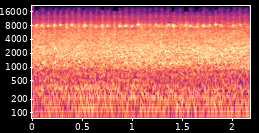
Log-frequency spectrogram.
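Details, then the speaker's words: Nissan R31 Skyline TI petrol engine idling after exhaust leak repair: steady idle with a faint, quick light ticking, typical hydraulic lifter tick; exhaust leak gone, runs smooth. "just typical Li The Tick but oh it's gone ah yes I can't feel any pups thank God"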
